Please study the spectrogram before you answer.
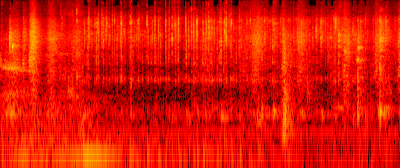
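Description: A hollow blue plastic Prime drink bottle is held near the mic and squeezed and tapped with fingertips and nails. Dense crinkly, bright plastic crackles and light taps come in quick bursts over a low hum.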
